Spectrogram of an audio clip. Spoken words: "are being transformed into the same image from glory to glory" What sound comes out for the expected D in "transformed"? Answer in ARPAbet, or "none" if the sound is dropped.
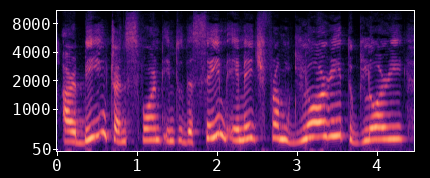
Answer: D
